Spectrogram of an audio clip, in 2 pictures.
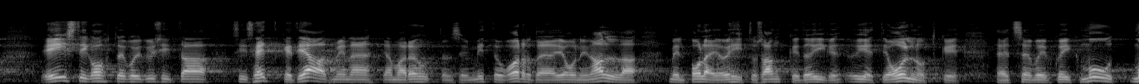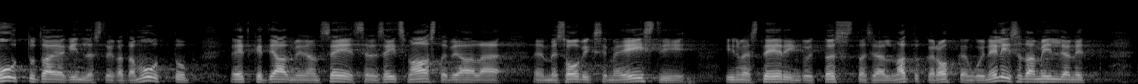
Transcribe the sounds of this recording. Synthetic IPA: e̞ːst̪iko̞ht̪ekujkysʲit̪ːˑɑsishe̞t̪ke̞t̪eɑd̪̥mine̞jɑmɑɾɤɦut̪ːˑɑnsinmit̪ˑːuko̞rd̪ɑjɑjo̞ːninɑlːɑ | me̞jlpo̞le̞joe̞ɦit̪ːˑusɑŋkːejd̪jɡɤjɡe̞t̪ːˑio̞lnud̪̥ki | e̞t̪se̞vɤjb̥̚kɤjkːˑmuːmuːt̪ːud̪̥ɑjɑkind̪lɑst̪iɡ̥ɑt̪ɑmuːt̪ːˑub̥ | e̞t̪ket̪eɑd̪̥mine̞o̞nse̞ːt̪se̞lːe̞se̞jt̪smeɑːst̪ɑpe̞ɑle̞ | me̞so̞ːviksime̞e̞ːsʲt̪i | inve̞st̪e̞ːɾiŋɡ̥ujd̪̥̚t̪ːɤst̪ɑsiɑlnɑt̪ːˑukːe̞ɾo̞hke̞mkujne̞lʲisɑd̪̥ɑmilʲːjo̞nʲit̪ː

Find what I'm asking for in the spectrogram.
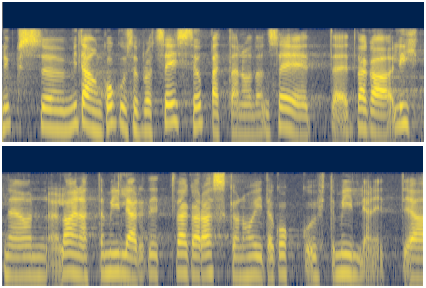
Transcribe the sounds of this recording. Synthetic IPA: yksmid̪̥ɑo̞nko̞ɡ̥use̞pro̞t̪se̞sːɤpːe̞t̪ːˑɑnud̪̥o̞nse̞ːt̪ːḛt̪ːˑvæɡ̥ɑliht̪ne̞o̞nlʔɑenɑt̪ːˑɑmiljɑrd̪̥it̪ːˑvæɡ̥ɑɾɑskeo̞nho̞jd̪̥ɑko̞kːṵyht̪emilːjo̰nḭt̪ːjɑ

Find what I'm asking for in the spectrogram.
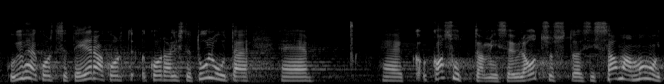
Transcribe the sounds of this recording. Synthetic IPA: kujyɦeko̞rt̪se̞t̪ːˑeeɾɑkorko̞rːɑlist̪et̪ulud̪e̞ | kɑsut̪ːˑɑmise̞yleo̞t̪sust̪ɑd̪ɑsissɑmɑmo̞ː

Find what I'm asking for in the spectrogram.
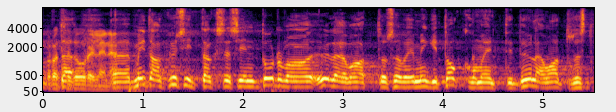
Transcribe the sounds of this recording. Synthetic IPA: pɾroed̪uːɾḭlḭn̰mid̪ɑkysʲit̪ːˑɑkse̞siːnt̪urvɑylevɑːt̪ːˑuse̞vɤjmiŋɡ̥it̪̚ːo̞kːˑume̞nt̪ːˑid̪̥eyle̞vɑːt̪ːˑuse̞st̪

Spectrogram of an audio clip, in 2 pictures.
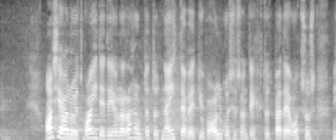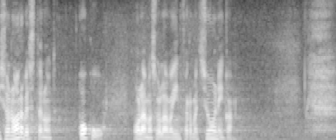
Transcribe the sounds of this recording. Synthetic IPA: ɑsʲjɑolued̪vɑjd̪̥ed̪e̞jo̞le̞ɾɑɦuld̪ɑt̪ːˑud̪̥næjt̪ːˑɑb̥e̞t̪ːˑjub̥ɑɑlɡ̥use̞so̞nt̪e̞ht̪ud̪̥̚pæd̪̥e̞vo̞t̪susmiso̞nɑrve̞st̪ɑnṵd̪̥ | ko̞ɡ̥ṵʔo̞̰le̞mɑso̞le̞vɑinfo̞rmɑt̪sio̞ːnʲiɡ̥ɑ

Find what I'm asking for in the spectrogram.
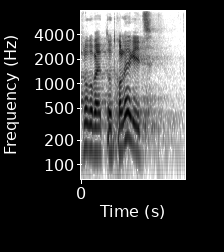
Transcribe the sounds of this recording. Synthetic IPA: luɡupe̞ːt̪ːˑud̪̥ko̞lːe̞ːɡ̥id̪̥

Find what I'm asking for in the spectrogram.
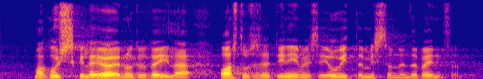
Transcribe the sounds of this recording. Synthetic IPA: mɑkusʲkile̞jø̞e̞lnud̪̥jut̪e̞jlevɑst̪use̞se̞t̪ːˑinime̞siejuvit̪ːˑɑmisːo̞nːend̪e̞pe̞nʲso̰n

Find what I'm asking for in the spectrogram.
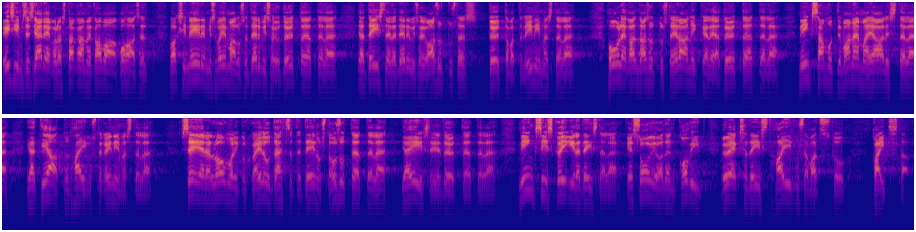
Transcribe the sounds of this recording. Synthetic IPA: e̞s̬ʲimese̞sjærje̞ko̞rːɑst̪ɑɡ̥ɑme̞kɑvɑko̞ɦɑse̞lt̪ˑ | vɑksine̞ːɾimisvɤjmɑluse̞t̪e̞rviso̞jut̪ø̞ːt̪ːˑɑjɑt̪ˑːe̞le̞jɑt̪e̞jst̪e̞le̞t̪e̞rviso̞juɑsut̪ːˑust̪e̞st̪ø̞ːt̪ːˑɑvɑt̪ːˑe̞leinime̞st̪e̞le̞ | ho̞ːle̞kɑnd̪ɑsut̪ːˑust̪e̞e̞lɑnikːˑe̞le̞jɑt̪ø̞ːt̪ːˑɑjɑt̪ːˑe̞le̞niŋɡsɑmːut̪ːˑivɑne̞mɑjeɑlist̪e̞le̞jɑt̪eɑt̪ːˑud̪̥ɦɑjɡ̥ust̪e̞ɡ̥ɑinime̞st̪e̞le̞ | se̞ːjæɾe̞lːo̞ːmulikːˑult̪̚kɑe̞lut̪æht̪sɑt̪ːˑe̞t̪e̞ːnust̪e̞o̞sut̪ːˑɑjɑt̪ːˑe̞le̞jɑe̞ːslinit̪ø̞ːt̪ːˑɑjɑt̪ːˑe̞le̞ | niŋɡsiːskɤjɡile̞t̪e̞jst̪e̞le̞ke̞sːo̞ːvivɑd̪e̞nd̪̥̚ko̞vid̪̥yɦe̞ksɑd̪e̞jst̪hɑjɡ̥use̞vɑt̪st̪u | kɑjt̪st̪ɑ̰

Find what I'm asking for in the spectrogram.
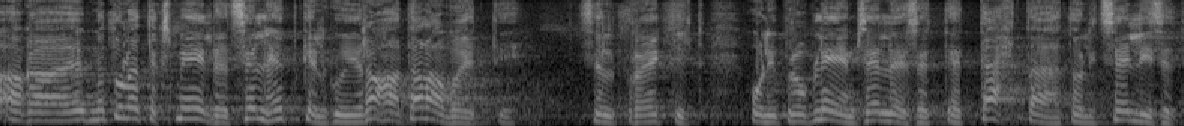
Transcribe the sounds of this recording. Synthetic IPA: ɑɡ̥ɑmɑt̪ule̞t̪ːˑɑksme̞ːld̪eet̪se̞lhe̞t̪ke̞lkujrɑɦɑd̪̥æɾɑvɤet̪ːi | se̞lpro̞je̞k̚t̪ilt̪ | o̞lʲipro̞ble̞ːmse̞lːe̞se̞t̪ːet̪ːæht̪ɑjɑd̪̥o̞lʲid̪̥se̞lʲːise̞d̪̥

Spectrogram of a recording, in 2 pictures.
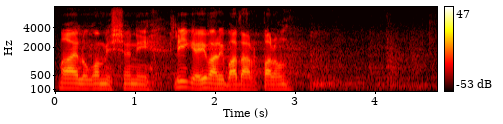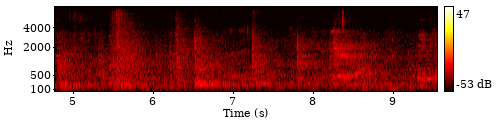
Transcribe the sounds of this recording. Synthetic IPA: mɑːeluɡomisjoniliːɡ̥eiʋɑɾibɑd̪ɑrpɑlun

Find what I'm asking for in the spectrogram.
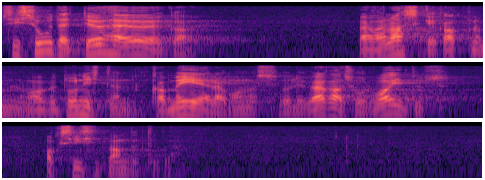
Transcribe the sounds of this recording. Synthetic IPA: siːsːuːd̪̥et̪ːiyɦeø̞ːɡ̥ɑ̰ | væɡ̥ɑɾɑske̞kɑkleminḛmɑt̪unʲːist̪ɑnkɑme̞jeeɾɑko̞nːɑso̞lʲivæɡ̥ɑsuːɾvɑjd̪̥us | ɑksiːsit̪lɑ̰ŋɡ̥e̞t̪ːˑɑd̪̥ɑ

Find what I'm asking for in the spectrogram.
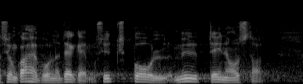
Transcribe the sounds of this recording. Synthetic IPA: seoŋkɑɦe̞po̞ːlne̞t̪e̞ɡ̥e̞̰musykspo̞ːlmyːb̥̚t̪e̞jneo̞st̪ɑ̰b̥

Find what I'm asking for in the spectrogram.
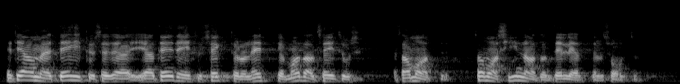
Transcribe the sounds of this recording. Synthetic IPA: me̞t̪e̞ɑmeːt̪ːˑe̞ɦit̪ːˑusejɑt̪ø̞ːt̪e̞hit̪ːˑusːe̞k̚t̪o̞ɾo̞nhe̞t̪̚ke̞lmɑd̪̥ɑlse̞jd̪us | jɑsɑmɑ | sɑmɑshinːɑd̪o̞nt̪e̞lʲːiɑt̪ːˑe̞lso̞̰ːt̪sed̪̥

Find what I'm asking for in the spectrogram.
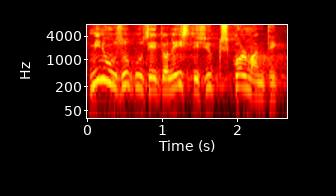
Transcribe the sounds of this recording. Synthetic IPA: minusuɡuse̞jd̪o̞ne̞ːsʲt̪isyksko̞lmɑnd̪̥ikː

